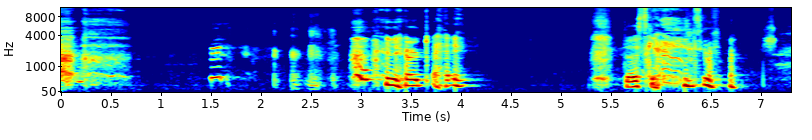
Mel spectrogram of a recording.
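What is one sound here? A young girl sobs and wails loudly close by.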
